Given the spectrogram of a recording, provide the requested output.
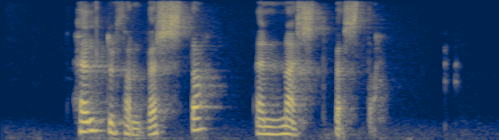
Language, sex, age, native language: Icelandic, female, 40-49, Icelandic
